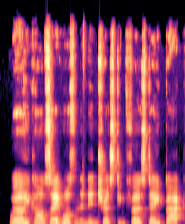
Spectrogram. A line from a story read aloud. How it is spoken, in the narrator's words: said Ron gloomily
